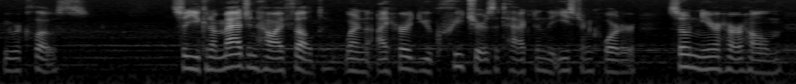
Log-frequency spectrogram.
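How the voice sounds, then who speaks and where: A woman playing a hardened, contemptuous werewolf huntress in an audio roleplay, with a low, creaky voice and a deliberate, menacing delivery. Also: background noise. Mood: bitter anger. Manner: deliberate, menacing, articulate interrogation. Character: hardened, contemptuous werewolf huntress grieving her missing friend. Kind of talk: scripted audio roleplay, dramatic monologue.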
